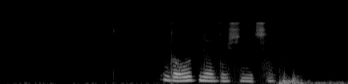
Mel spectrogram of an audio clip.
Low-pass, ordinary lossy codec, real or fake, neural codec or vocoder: 7.2 kHz; none; fake; codec, 16 kHz, 2 kbps, FreqCodec, smaller model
